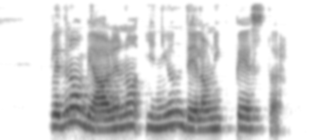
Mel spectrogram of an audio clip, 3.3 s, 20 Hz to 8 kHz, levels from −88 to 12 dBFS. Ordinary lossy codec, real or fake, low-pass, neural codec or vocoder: none; real; 7.2 kHz; none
